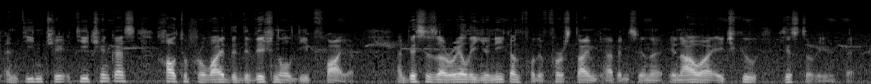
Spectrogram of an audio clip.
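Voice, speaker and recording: Military guy, non-native english accent, lowish voice, keeps restarting words, faint outdoor noise behind. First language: not English. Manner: halting, repeats words. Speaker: military officer. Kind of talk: on-camera interview explanation.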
